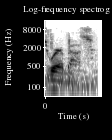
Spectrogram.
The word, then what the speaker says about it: whereabouts: We need his whereabouts. – And that whereabouts, unknown. – The pronunciation, it's pretty straightforward. There are three syllables. The stress is on that first syllable, whereabouts. Let's try and do a little bit of review.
